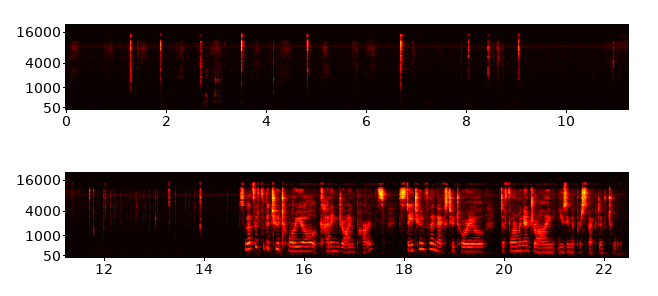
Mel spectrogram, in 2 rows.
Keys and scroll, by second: 0.8 space, 2.2 space, 3.7 space, 5.3 space, 7.9 shift+-, 11.5 super+-, 13.1 shift+m.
